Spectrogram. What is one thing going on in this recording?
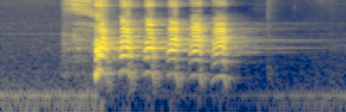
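A young man laughs out loud.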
